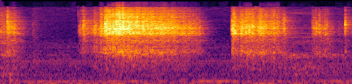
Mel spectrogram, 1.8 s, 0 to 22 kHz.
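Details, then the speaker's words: 3D-printed antenna rotator axle bearing, proof of concept, spun by hand: dry, uneven bursts of light rattling with gaps as the rolling parts chatter; lots of play remains, including up-and-down play, giving a bearing rattle. "So, uh there's lots of play in it, which I'm not that fussed about. Uh there's up and down play."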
